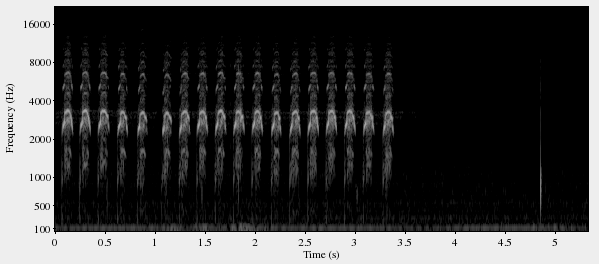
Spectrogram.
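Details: Osprey at a nest in Charlo, Montana, recorded by a nest camera on an August evening: a rapid series of about sixteen sharp, piercing whistled chirps, evenly spaced, lasting three seconds, then quiet with a low steady hum.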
